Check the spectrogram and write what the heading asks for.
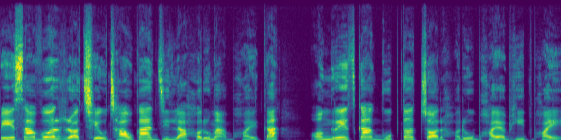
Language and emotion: Nepali, neutral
